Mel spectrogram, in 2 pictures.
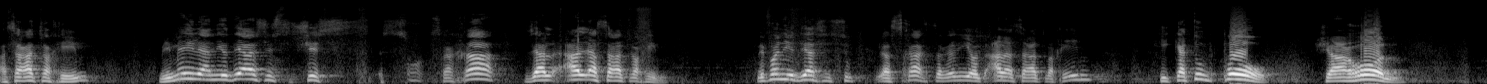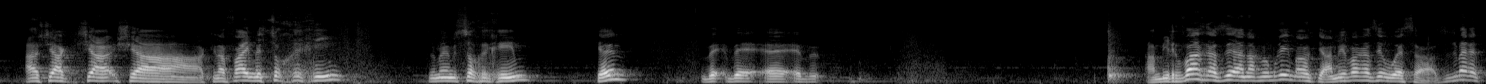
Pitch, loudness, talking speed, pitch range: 175 Hz, -17 LUFS, 80 wpm, 150-205 Hz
